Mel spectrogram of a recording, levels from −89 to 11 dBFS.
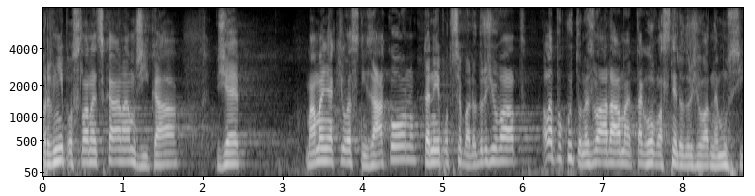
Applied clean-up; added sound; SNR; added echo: none; none; none; none.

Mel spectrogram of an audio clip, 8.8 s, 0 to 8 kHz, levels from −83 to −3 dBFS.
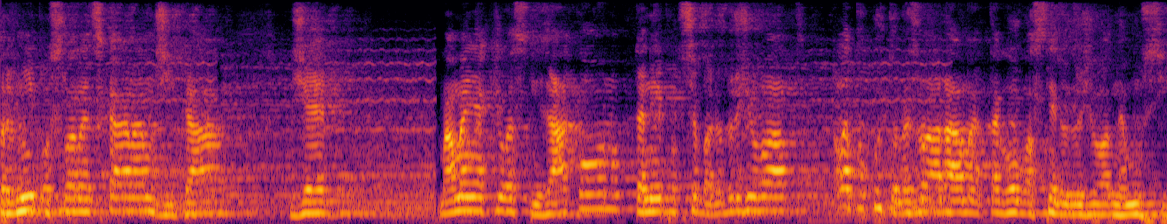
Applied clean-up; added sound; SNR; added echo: none; Musical instrument; 14 dB; reverberation time 1.2 s.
